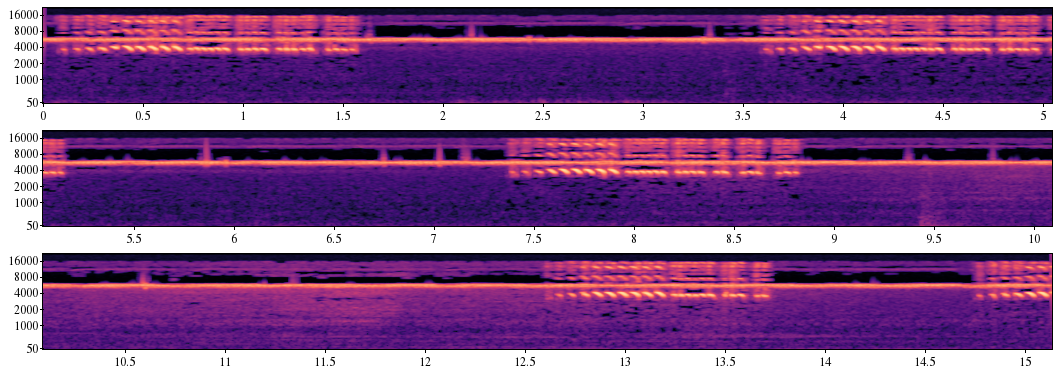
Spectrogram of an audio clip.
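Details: An Emma field cricket (Teleogryllus emma), drawn to a nearby drugstore's lights, sings bright, trilled chirp phrases of about a second, repeated every few seconds, recorded close up.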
